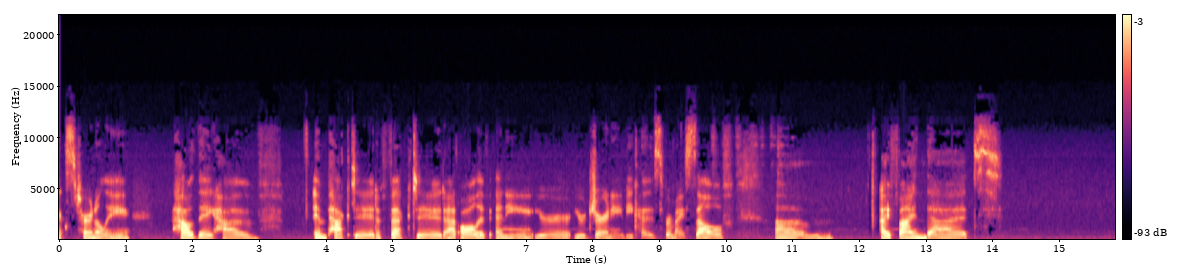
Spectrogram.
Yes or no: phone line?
no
